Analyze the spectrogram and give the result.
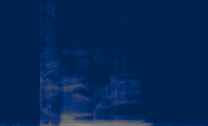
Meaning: to tremble, shake
- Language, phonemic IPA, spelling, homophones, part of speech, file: French, /tʁɑ̃.ble/, trembler, tremblai / tremblé / tremblez, verb, Fr-trembler.ogg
